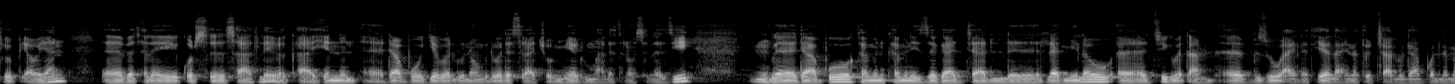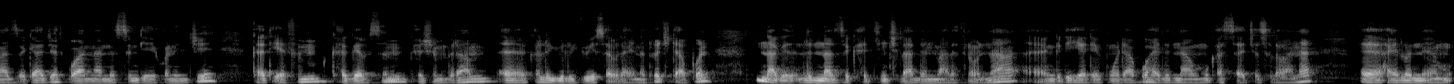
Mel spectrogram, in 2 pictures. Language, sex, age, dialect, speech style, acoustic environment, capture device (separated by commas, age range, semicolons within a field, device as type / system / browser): Amharic, male, 35-44, Ethiopia - Gojjam, happy, nature, mobile / Linux / Chrome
